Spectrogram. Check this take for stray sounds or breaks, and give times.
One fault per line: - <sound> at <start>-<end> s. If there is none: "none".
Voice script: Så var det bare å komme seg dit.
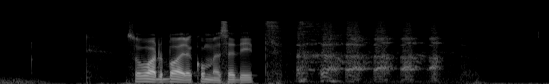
- laugh at 2.9-4.5 s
